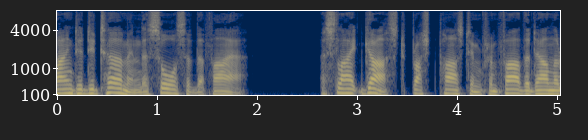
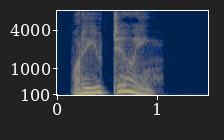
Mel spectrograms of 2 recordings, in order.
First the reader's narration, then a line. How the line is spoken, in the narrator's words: whispered Baldur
